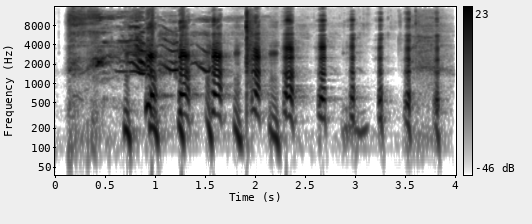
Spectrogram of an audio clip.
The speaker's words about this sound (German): da muss ich sogar husten.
